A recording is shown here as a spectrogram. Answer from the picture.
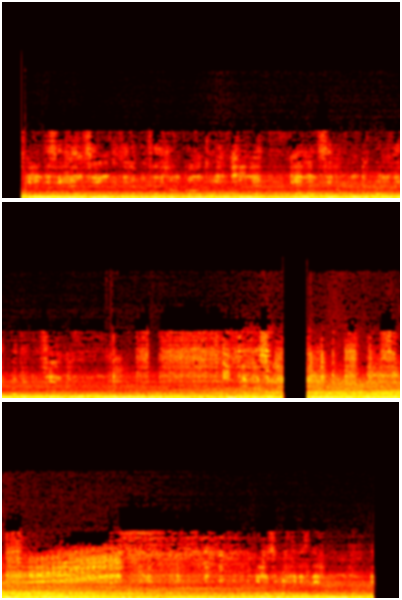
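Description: Steady road and engine noise from a car driving at freeway speed, heard from inside the cabin, with an indistinct voice or radio underneath. The sound cuts out to silence for an instant at the start and again about two-thirds of the way through.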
